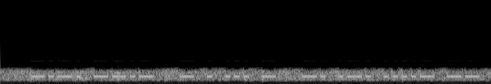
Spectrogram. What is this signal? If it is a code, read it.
Morse code, heard as a keyed tone, about 26 wpm, 370 Hz, with noise. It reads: CQ TEST NR4M
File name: contests / 2019-cw-wpx-kt5j-k5pi- -2330 0-47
